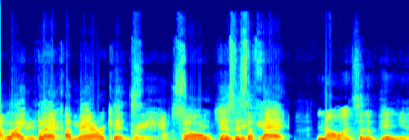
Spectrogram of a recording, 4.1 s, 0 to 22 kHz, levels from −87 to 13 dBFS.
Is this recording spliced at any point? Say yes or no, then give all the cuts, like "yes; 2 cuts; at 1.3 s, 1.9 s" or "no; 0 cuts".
no; 0 cuts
